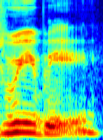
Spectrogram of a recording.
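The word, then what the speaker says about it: Wiebe: it right yeah because they were saying hey Walter it's weebie yeah say it again he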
